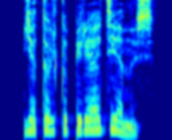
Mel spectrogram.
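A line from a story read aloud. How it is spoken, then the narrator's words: Timid. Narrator (Russian): робко сказала Ксения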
